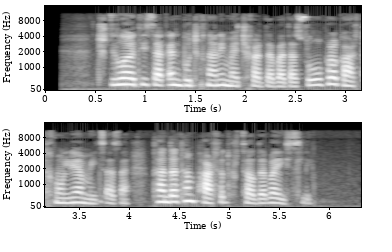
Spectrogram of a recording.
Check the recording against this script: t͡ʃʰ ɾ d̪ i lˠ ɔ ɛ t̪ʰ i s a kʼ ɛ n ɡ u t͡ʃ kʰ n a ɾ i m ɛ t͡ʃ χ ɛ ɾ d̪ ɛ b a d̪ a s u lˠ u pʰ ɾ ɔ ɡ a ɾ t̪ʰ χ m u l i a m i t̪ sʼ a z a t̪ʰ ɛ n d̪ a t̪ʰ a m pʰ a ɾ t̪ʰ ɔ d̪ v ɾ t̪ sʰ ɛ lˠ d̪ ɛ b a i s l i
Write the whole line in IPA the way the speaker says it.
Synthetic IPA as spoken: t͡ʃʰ ɾ d̪ i lˠ ɔ ɛ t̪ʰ i s a kʼ ɛ n b u t͡ʃ kʰ n a ɾ i m ɛ t͡ʃ χ ɛ ɾ d̪ ɛ b a d̪ a s u lˠ u pʰ ɾ ɔ ɡ a ɾ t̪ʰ χ m u l i a m i t̪ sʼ a z ɛ t̪ʰ a n d̪ a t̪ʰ a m pʰ a ɾ t̪ʰ ɔ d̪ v ɾ t̪ sʰ ɛ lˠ d̪ ɛ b a i s l i

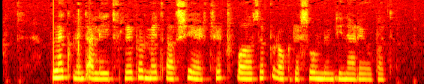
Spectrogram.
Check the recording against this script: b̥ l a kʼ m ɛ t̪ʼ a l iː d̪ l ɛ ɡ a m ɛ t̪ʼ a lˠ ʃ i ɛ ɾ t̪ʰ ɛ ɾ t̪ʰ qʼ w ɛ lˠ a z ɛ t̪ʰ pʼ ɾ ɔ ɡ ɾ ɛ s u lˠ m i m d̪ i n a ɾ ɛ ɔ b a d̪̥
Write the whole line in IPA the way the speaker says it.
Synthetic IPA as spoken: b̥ l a kʼ m ɛ t̪ʼ a l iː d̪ l ɛ b a m ɛ t̪ʼ a lˠ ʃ i ɛ ɾ t̪ʰ ɛ ɾ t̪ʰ qʼ w ɛ lˠ a z ɛ pʼ ɾ ɔ ɡ ɾ ɛ s u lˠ m i m d̪ i n a ɾ ɛ ɔ b a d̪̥

